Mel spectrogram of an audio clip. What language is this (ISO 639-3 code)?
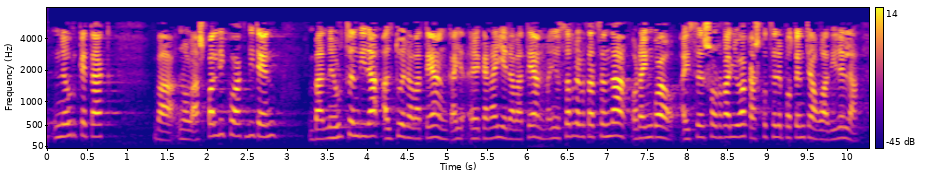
eus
